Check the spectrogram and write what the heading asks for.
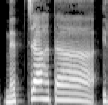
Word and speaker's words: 맵자하다: 참고로 맵자하다로 표기되고 맵자하다 이렇게 발음되는 형용사가 있습니다.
